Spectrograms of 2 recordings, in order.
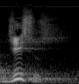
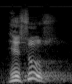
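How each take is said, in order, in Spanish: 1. El nombre se pronuncia como en inglés. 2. El nombre se pronuncia como en español. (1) "Si lo dice el nombre de Jesús en inglés, suena Jesus" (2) "no suena Jesús"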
